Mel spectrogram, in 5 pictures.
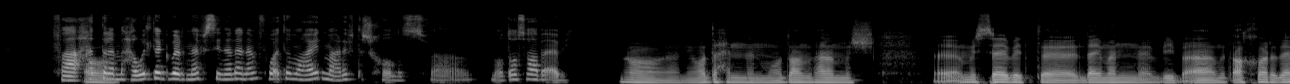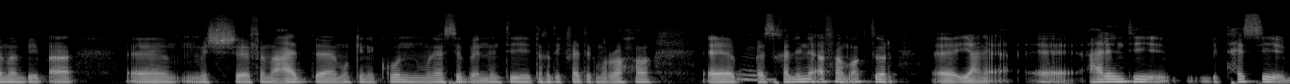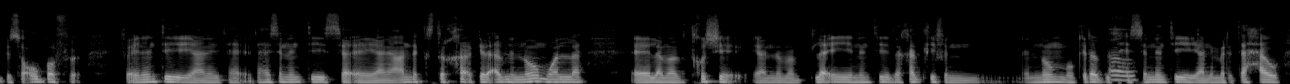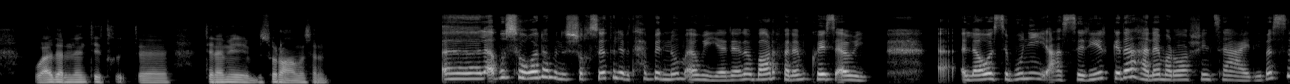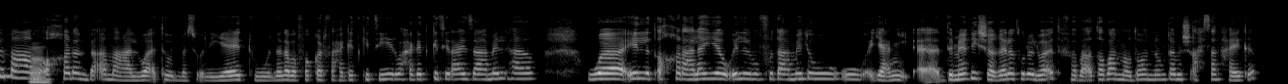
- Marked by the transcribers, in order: none
- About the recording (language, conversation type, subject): Arabic, advice, إزاي أعمل روتين بليل ثابت ومريح يساعدني أنام بسهولة؟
